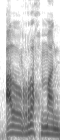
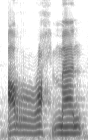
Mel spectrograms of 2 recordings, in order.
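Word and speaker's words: الرحمن: tidak nampak tidak terbaca Arrahman padahal ada tulisan lamnya Arrahman dibacanya Arrahman Alif lamnya tidak terbaca itulah yang disebut alif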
